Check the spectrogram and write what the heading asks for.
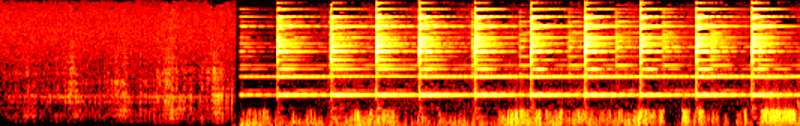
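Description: Railway level-crossing warning bell ringing in a steady, even stroke of about three strikes a second. It is faint at first and suddenly loud about two seconds in, with a low rumble underneath. The bell is the crossing's warning that a train is approaching.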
